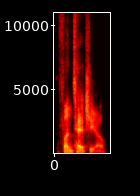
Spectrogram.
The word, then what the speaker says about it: Fontecchio: Grant Williams and Goodwin, who we've talked about both of their projections, and then Zubac and, as George pronounced, Fontecchio.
